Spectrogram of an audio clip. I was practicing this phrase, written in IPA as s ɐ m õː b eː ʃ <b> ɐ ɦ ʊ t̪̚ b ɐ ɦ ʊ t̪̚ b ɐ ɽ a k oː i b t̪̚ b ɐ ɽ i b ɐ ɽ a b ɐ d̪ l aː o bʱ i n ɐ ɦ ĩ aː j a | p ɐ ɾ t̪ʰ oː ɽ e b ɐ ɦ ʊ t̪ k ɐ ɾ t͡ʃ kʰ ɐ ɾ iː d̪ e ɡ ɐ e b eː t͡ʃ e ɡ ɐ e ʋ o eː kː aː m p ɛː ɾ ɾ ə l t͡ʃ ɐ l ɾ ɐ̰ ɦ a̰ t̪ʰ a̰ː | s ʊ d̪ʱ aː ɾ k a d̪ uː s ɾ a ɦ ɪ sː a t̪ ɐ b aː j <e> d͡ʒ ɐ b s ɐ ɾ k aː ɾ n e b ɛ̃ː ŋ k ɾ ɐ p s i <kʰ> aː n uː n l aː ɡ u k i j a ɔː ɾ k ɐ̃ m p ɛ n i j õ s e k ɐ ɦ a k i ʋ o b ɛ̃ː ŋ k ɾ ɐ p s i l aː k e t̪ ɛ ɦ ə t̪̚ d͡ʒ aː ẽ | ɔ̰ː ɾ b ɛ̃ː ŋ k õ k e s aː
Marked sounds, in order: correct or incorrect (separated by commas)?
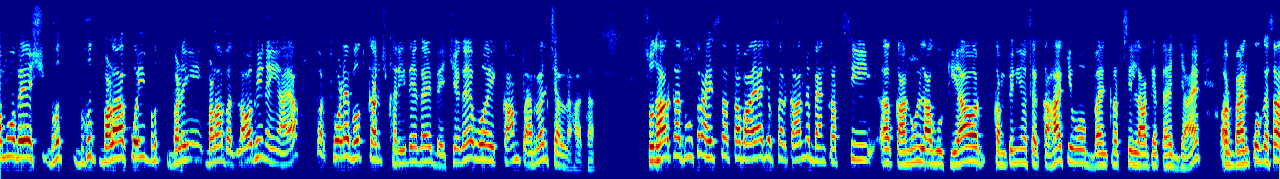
correct, incorrect, incorrect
